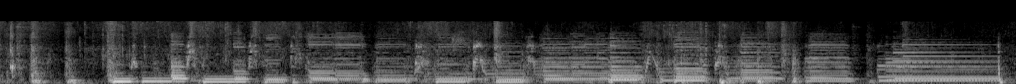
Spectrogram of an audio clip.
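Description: Guitar music: a run of short plucked notes that ends on a longer held chord near the end.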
